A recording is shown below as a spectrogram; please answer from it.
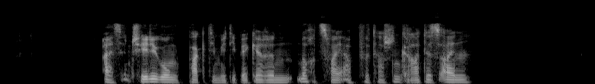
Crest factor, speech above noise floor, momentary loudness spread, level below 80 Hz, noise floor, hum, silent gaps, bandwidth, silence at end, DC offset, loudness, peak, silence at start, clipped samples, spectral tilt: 26 dB; 56 dB; 10 LU; -66 dBFS; -85 dBFS; none; none; 11 kHz; 1.25 s; under 0.1%; -28 LUFS; -6 dBFS; 1.05 s; under 0.1%; -3.5 dB/octave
